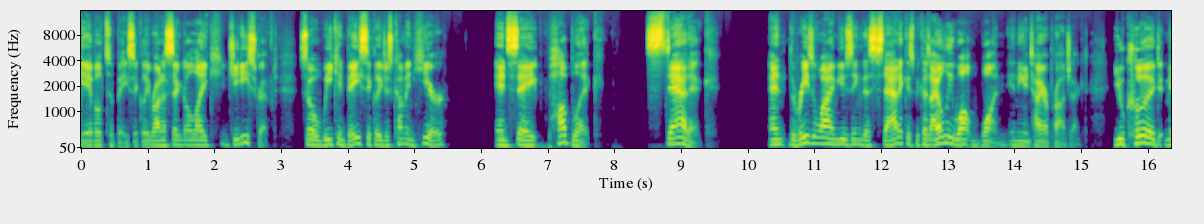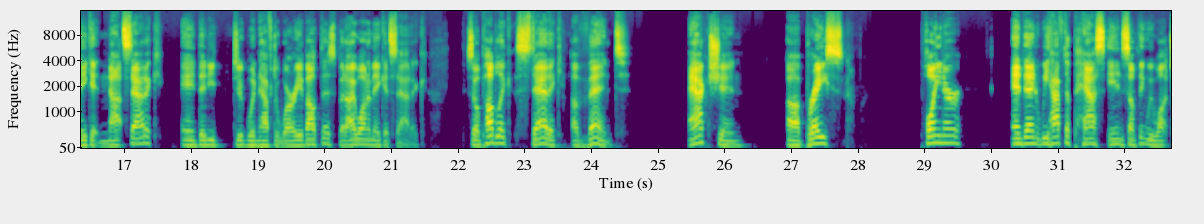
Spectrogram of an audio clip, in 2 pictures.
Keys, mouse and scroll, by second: 2.7 click, 4.9 Return, 4.9 Delete, 5.5 BackSpace, 5.7 BackSpace, 6.1 BackSpace, 6.5 Return, 7.1-9.9 typing, 23.9-27.1 typing.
